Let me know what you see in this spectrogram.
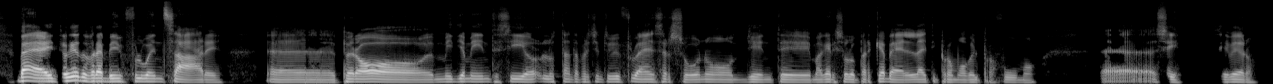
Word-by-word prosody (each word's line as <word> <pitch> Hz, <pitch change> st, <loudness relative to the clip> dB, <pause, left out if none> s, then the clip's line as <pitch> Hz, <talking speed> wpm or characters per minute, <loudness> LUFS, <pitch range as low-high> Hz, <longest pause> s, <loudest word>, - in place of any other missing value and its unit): Beh, 155 Hz, -4 st, +9 dB
in 145 Hz, -, +5 dB
teoria 175 Hz, +6 st, +8 dB
dovrebbe 145 Hz, -4 st, +6 dB
influenzare, 110 Hz, -7 st, 0 dB, 0.4 s
ehm, 110 Hz, -1 st, -4 dB
però 115 Hz, -4 st, +3 dB
mediamente 130 Hz, +1 st, -4 dB
sì 130 Hz, +2 st, -4 dB
o 120 Hz, +2 st, -2 dB
l'80% 125 Hz, -1 st, -8 dB
di 125 Hz, -, -2 dB
influencer 120 Hz, -1 st, -4 dB
sono 110 Hz, -1 st, -5 dB
gente, 110 Hz, -1 st, -3 dB
magari 110 Hz, +1 st, -4 dB
solo 115 Hz, 0 st, -3 dB
perché 115 Hz, +6 st, -4 dB
è -, -, +2 dB
bella 110 Hz, -1 st, -2 dB
e 110 Hz, -, -3 dB
ti -, -, -15 dB
promuovo 110 Hz, -1 st, -6 dB
il 105 Hz, -, -6 dB
profumo. 100 Hz, 0 st, -10 dB, 0.6 s
Ehm, -, -, -6 dB
sì, 110 Hz, -4 st, -6 dB, 0.3 s
sì 115 Hz, 0 st, -11 dB
è -, -, -4 dB
vero. 110 Hz, -4 st, -3 dB
115 Hz, 140 wpm, -22 LUFS, 110-130 Hz, 0.6 s, Beh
